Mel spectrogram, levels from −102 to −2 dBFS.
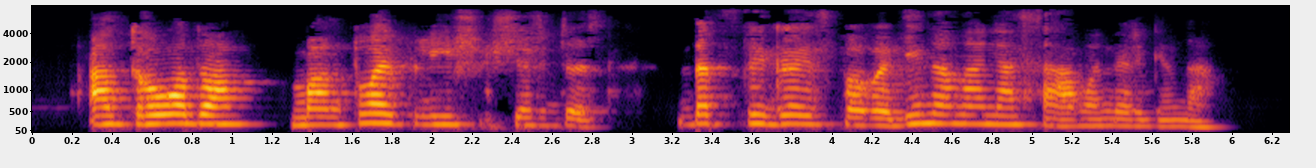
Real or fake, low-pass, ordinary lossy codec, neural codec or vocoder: fake; 7.2 kHz; MP3, 32 kbps; codec, 16 kHz, 2 kbps, X-Codec, HuBERT features, trained on general audio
